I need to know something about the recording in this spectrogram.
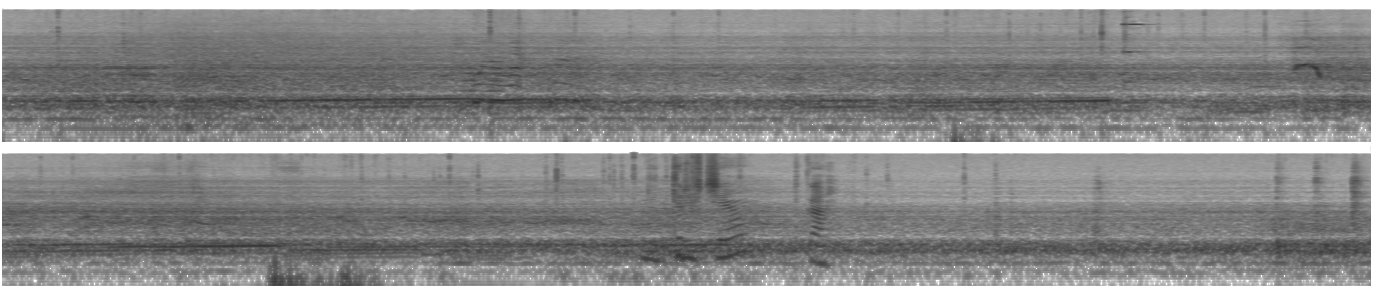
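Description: A car engine hums steadily as a car drives through streets.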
